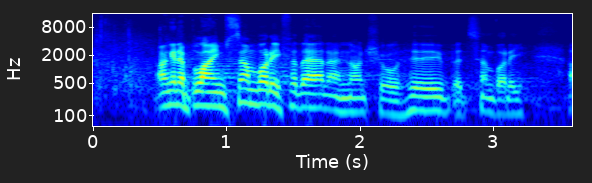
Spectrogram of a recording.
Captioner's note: applause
